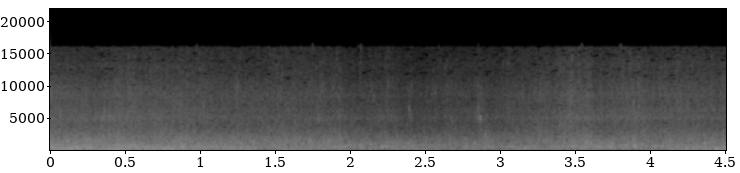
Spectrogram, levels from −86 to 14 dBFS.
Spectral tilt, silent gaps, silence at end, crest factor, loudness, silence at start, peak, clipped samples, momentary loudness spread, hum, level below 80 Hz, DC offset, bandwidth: -3 dB/octave; none; 0 s; 14 dB; -31 LUFS; 0 s; -16 dBFS; under 0.1%; 5 LU; none; -64 dBFS; under 0.1%; 16.5 kHz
